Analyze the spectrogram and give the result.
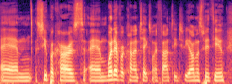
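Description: In an Irish accent, the speaker is heard in a very clean recording with a silent background. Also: woman. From Ireland. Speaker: motorsport volunteer official. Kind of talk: casual chat.

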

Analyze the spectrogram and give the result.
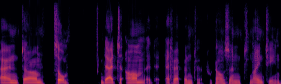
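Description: A man with a German accent, fairly low in pitch, at a very slow pace. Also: fairly even intonation. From Germany. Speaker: tech company chairman. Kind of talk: interview. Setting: remote call. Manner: halting, many fillers.

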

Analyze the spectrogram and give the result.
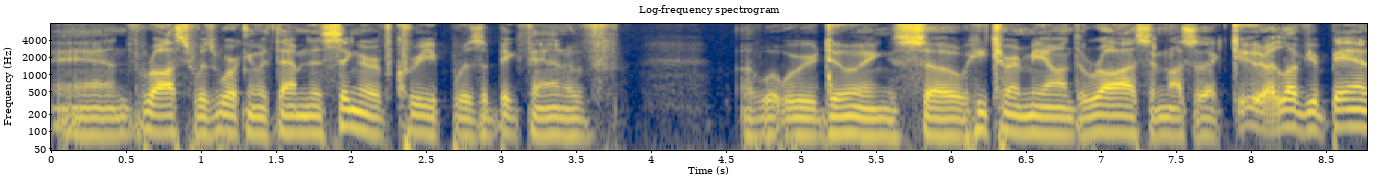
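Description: A man's very deep, low voice with an American accent, a dark, mellow tone, ordinary pitch variation, very even loudness and a fairly quick pace, on a very clean recording with a silent background. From New York. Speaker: punk musician. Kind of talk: interview. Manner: casual, halting.

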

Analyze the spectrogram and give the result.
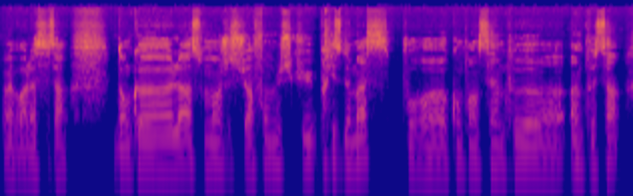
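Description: A man speaks slowly-ish at a fairly low pitch in a flat monotone, the sound dry and close with no echo. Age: 20s. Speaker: student and marketing agency owner. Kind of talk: casual chat.

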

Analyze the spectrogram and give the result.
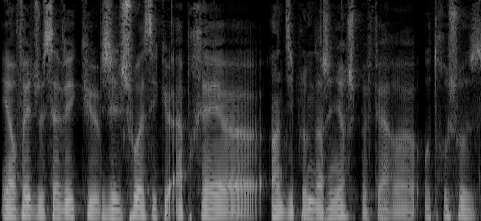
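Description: The recording is very clean with a silent background. A man speaks at a moderate pace and a fairly low pitch with fairly even intonation. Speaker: engineering student. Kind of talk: casual interview.

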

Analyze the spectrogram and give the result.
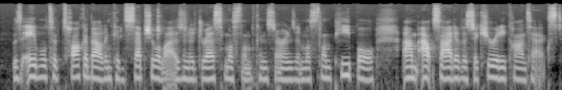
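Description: Recorded very cleanly against a silent background, a woman with an American accent speaks in a normal speaking voice at a fairly low pitch. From United States. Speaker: writer and PhD candidate. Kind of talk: group discussion. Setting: studio.

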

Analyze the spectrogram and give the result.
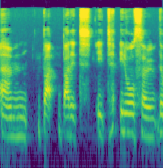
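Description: Noticeable background noise sits behind a speaker with an Australian accent whose intonation stays fairly even. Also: woman. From Tasmania, Australia. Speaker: mental health policy director. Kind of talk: interview.

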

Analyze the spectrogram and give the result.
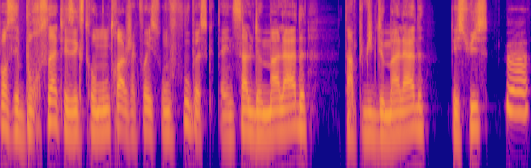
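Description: Recorded dry and close with no echo, a man speaks very fast at a medium pitch, his tone dark and mellow and his intonation fairly even. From Lorraine, France. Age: 20s. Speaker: stand-up comedian and engineering student. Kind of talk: casual interview chat.

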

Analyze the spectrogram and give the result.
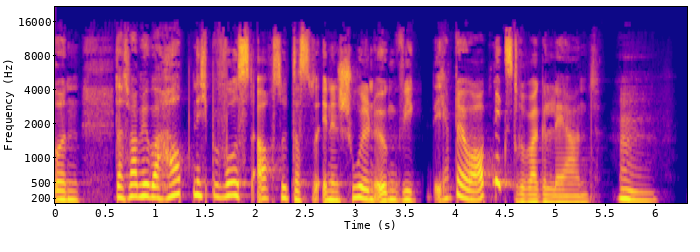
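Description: Somewhat breathy, this voice keeps to a moderate pace. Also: woman. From Düsseldorf, Germany (born in Brazil). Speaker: filmmaker and video journalist. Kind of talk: casual interview. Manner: halting, many fillers.

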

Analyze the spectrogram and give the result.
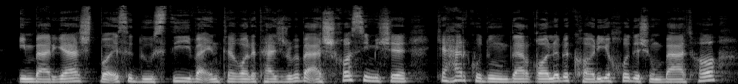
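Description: The speaker is a man with an ordinary speaking voice at medium pitch. He talks at a moderate pace with ordinary pitch variation. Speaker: podcast narrator. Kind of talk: scripted narration.

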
